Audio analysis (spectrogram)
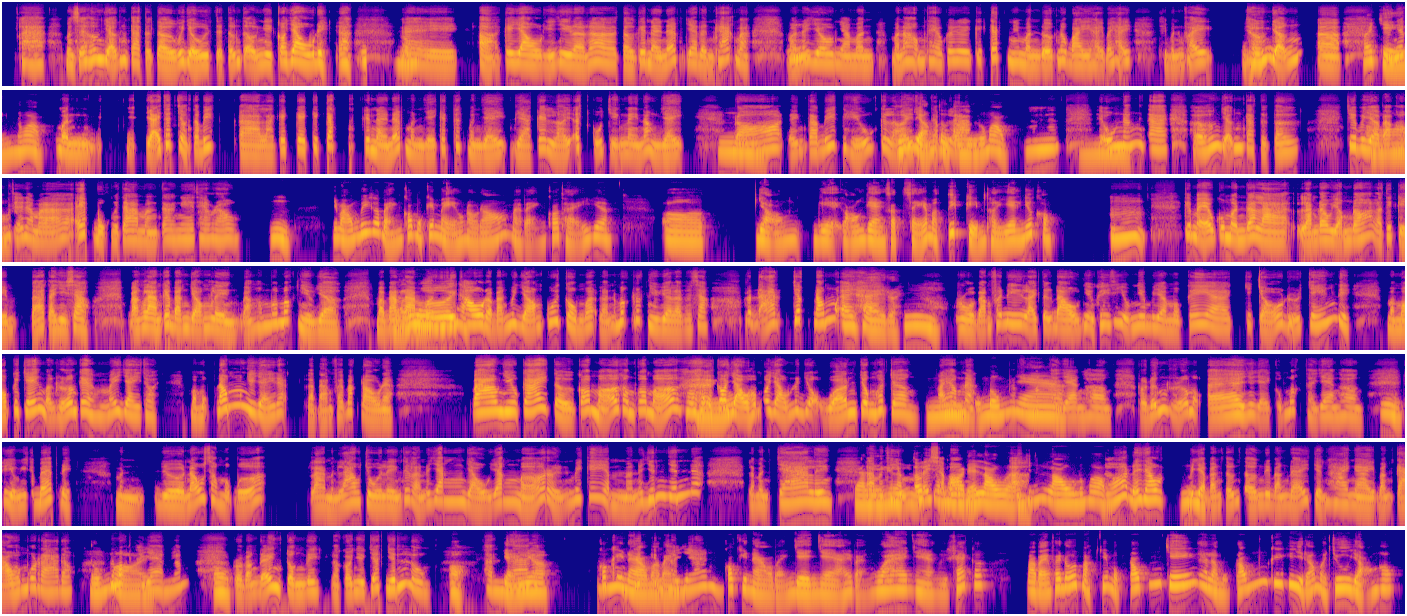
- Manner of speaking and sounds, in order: "người" said as "ừn"; "chuyện" said as "chiện"; other background noise; other noise; "là" said as "ừn"; "người" said as "ừn"; "người" said as "ừn"; "người" said as "ừn"; tapping; "người" said as "ừn"; "một" said as "ừn"; chuckle; "một" said as "ừn"
- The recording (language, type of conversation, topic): Vietnamese, podcast, Bạn có những mẹo nào để giữ bếp luôn sạch sẽ mỗi ngày?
